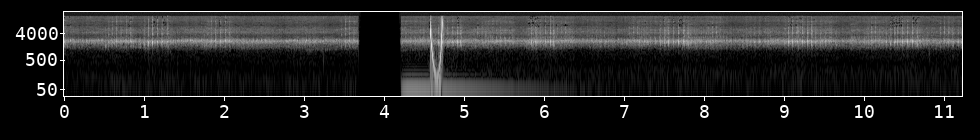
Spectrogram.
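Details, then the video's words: Schlegel's green tree frogs calling at night from a lotus pond, a dense steady chorus of rattling trills packed together, briefly cut to silence and broken by a sharp click before the croaking resumes. "Noisy? Green Tree Frogs Chorus! !"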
